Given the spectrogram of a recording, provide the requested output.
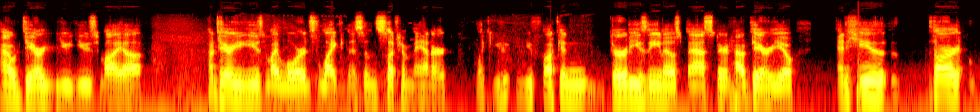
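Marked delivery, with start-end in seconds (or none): none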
